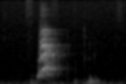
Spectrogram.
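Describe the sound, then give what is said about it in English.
A dog gives one short, sharp bark that rises abruptly out of a quiet background, with no talking over it. “as Murray just continues with the barking. Really apologize.”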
